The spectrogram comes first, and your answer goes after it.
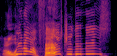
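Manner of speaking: high-pitched incredulous rhetorical question; exasperated disbelief. Retold or imitated. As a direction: act out your own stunned question on the sideline. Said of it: "I'm like".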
